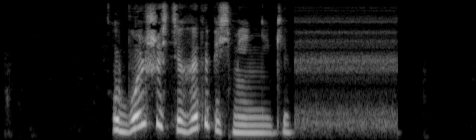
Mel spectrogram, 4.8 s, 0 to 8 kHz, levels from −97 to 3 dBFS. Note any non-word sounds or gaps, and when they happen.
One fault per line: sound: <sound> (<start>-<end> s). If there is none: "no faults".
no faults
